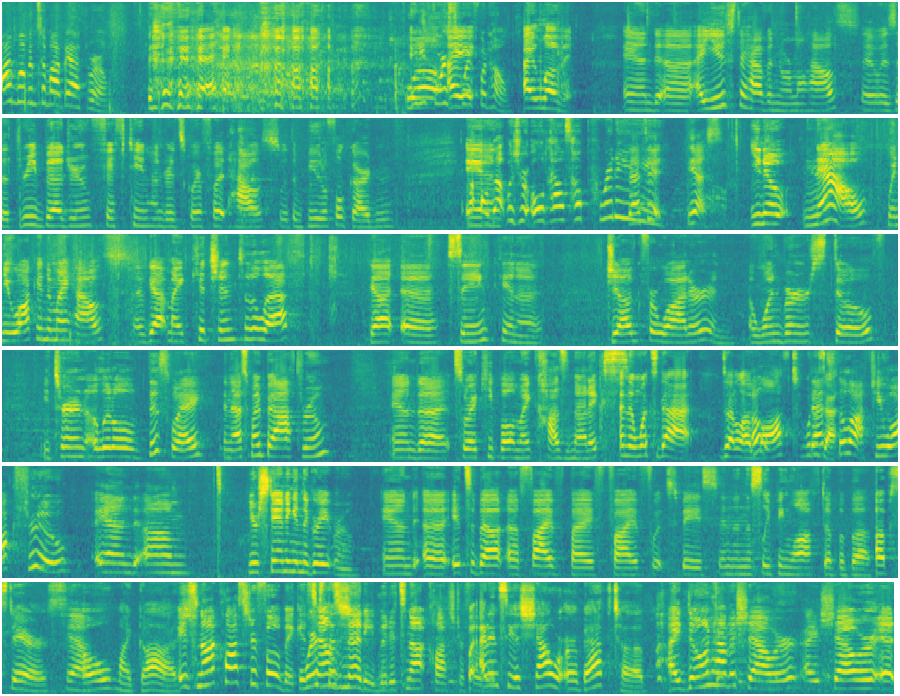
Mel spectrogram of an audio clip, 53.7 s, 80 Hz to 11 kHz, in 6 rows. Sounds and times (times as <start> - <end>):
Female speech, woman speaking: 0.0 - 1.2, 4.0 - 12.9, 13.6 - 20.9, 21.6 - 23.4, 24.0 - 26.7, 27.3 - 30.2, 30.8 - 53.7.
